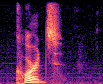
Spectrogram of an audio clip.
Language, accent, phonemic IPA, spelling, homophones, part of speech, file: English, US, /kɔɹdz/, cords, chords, noun / verb, En-us-cords.ogg
- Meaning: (noun) plural of cord; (verb) third-person singular simple present indicative of cord; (noun) Corduroys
